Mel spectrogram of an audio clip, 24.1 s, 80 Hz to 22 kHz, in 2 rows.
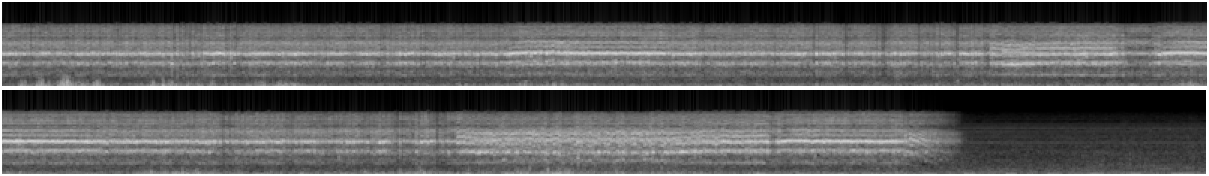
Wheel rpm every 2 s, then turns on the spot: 160, 160, 160, 160, 160, 160, 160, 160, 160, 160, 110, 0.
none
